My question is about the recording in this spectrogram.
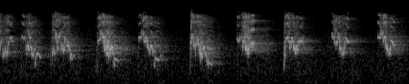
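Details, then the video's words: Caged budgerigars singing and tweeting: rhythmic, buzzy descending squawks come about twice a second, even and insistent. "Веселое пение волнистых попугайчиков / Funny singing of wavy parrots"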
